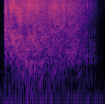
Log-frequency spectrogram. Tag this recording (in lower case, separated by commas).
tearing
